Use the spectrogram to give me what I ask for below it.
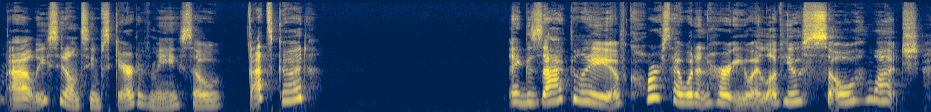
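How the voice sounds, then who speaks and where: Slow and tender, the vampire girlfriend character, ancient but young in appearance, pours loving affection on the listener in this ASMR roleplay. The woman's voice is high-pitched and heavily acted, and her sweet delivery stays expressive.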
